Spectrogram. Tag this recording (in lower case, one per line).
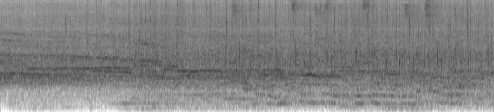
speech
